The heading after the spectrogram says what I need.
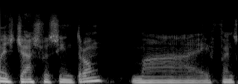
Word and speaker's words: Cintron: My last name is Cintron, Cintron. Yes, Brother Cintron. I'm so glad that you accepted my invitation for today. If you'd like to introduce yourself. So my name is Joshua Cintron.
